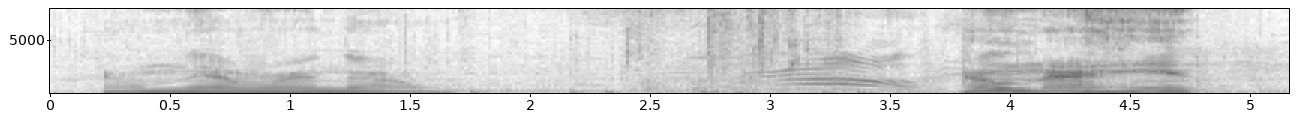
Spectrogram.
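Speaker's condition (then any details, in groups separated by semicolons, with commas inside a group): ALS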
